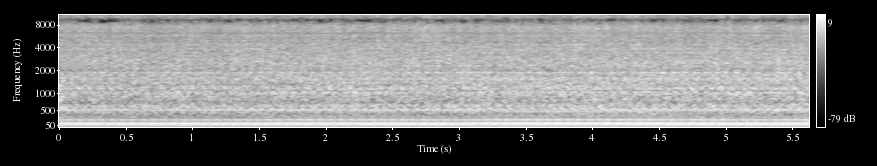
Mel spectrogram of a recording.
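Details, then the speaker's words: Honda Beat engine with suspected bad bearing, started after oil filter and drain plug fitted: steady idle with a regular knock about three a second, suspected bottom end but not confirmed; nothing felt at oil pan. "I'm not entirely sure cuz I don't know what this engine sounds like good however it sounds like bottom end"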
